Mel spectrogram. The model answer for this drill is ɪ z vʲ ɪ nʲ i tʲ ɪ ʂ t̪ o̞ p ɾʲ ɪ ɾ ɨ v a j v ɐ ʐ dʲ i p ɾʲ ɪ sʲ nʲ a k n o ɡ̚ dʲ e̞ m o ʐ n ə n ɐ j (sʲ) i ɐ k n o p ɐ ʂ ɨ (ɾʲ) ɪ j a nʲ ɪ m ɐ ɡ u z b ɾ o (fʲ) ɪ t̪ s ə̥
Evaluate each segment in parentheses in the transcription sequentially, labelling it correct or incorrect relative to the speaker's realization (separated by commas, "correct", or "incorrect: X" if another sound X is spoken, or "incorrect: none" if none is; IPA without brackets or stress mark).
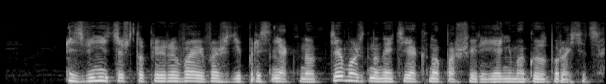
incorrect: tʲ, correct, incorrect: sʲ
